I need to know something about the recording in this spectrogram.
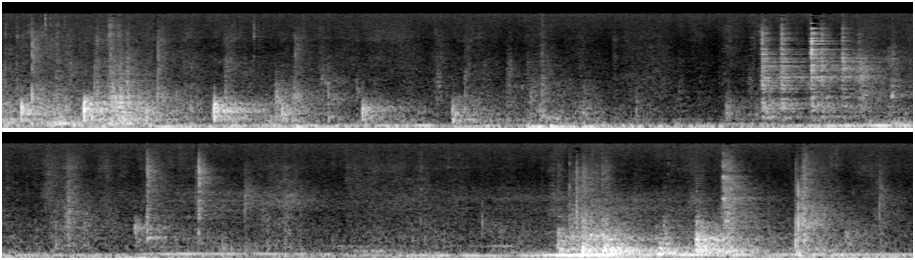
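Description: An electric guitar plays sparse plucked notes that ring out in a large echoing hall.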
